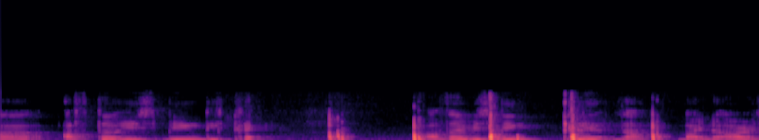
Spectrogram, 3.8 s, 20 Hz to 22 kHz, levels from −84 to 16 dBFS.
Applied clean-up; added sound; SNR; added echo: none; Walk, footsteps; -5 dB; none.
